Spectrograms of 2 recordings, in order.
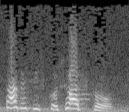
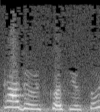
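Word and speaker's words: Tadeusz Kościuszko: In Poland, we say his name Tadashis Kosciuszko. But in America, Tadeusz Kosciuszko is fine.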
